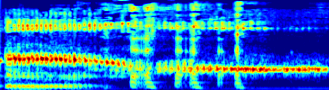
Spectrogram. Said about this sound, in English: Making a noise, or is that snoring? That was snoring.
